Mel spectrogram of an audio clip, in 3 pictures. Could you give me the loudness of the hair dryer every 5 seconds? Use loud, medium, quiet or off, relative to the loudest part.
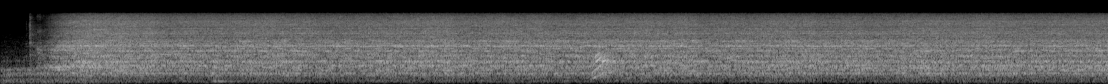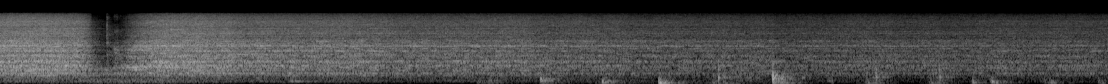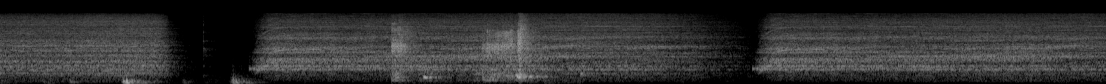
loud, loud, loud, medium, quiet, quiet, quiet.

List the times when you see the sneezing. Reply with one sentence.
The sneezing can be heard from 5.8 to 6.3 s and from 26.1 to 28.0 s.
